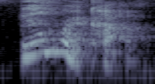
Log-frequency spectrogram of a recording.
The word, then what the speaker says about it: Billerica: watching gloucester this town rather than rhyming with america is actually pronounced as billerica this one it's not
